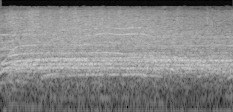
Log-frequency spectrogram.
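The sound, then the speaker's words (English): Crowd cheering and whooping in Tel Aviv as people celebrate a hostage release: a dense, steady roar of many voices that holds at an even loudness throughout, with no clear breaks. “Crowds gathered in Tel Aviv to celebrate the release of more hostages.”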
